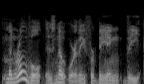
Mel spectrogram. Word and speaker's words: Monroeville: This one out of the little hamlet of Monroeville, and that's how you say it, Monroeville. It's not Monroeville or Monroeville. It's Monroeville. Monroeville, Alabama.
